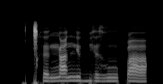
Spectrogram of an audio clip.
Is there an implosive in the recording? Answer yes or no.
yes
